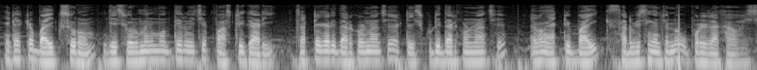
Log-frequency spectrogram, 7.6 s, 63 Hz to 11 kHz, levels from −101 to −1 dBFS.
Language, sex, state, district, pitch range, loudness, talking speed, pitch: Bengali, male, West Bengal, Malda, 110-125 Hz, -26 LUFS, 245 wpm, 120 Hz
